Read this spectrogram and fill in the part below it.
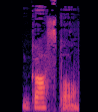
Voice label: "gospel", spelling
